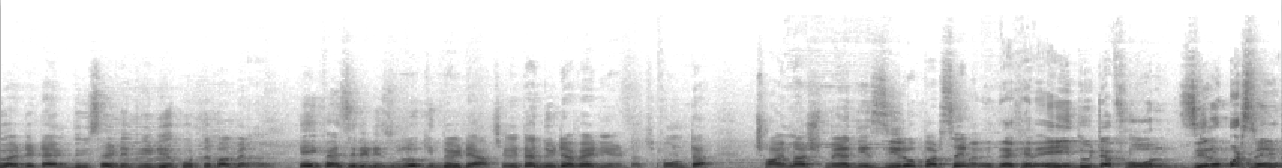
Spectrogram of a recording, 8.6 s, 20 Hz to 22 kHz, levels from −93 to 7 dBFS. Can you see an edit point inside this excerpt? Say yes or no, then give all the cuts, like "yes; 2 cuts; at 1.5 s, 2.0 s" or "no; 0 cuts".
yes; 1 cut; at 4.4 s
